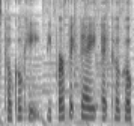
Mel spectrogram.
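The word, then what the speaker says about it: Coco Cay: day at CoCo see I want to say k cuz it Rhymes but it's CoCo Key the perfect day at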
